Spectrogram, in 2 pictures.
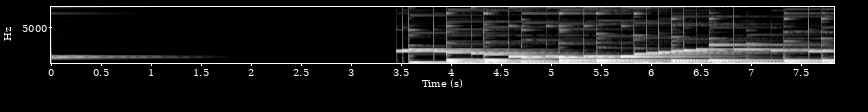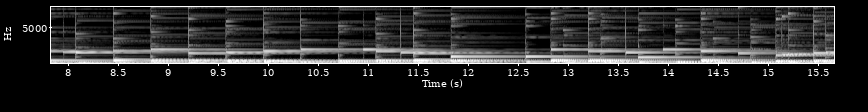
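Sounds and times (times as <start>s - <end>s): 
experimental rainbow bell: 3.5s - 15.6s.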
